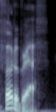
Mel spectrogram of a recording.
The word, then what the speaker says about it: photograph: Uh take the word photograph. The stress is on the first syllable.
